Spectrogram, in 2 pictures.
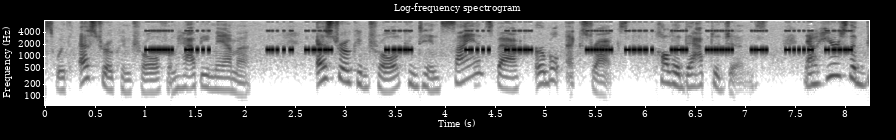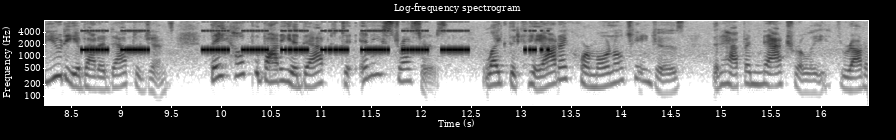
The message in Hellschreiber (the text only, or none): EL VA A LA OFICINA DE CORREOS Y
